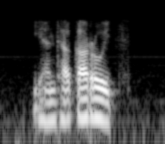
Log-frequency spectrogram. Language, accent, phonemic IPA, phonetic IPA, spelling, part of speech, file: Armenian, Eastern Armenian, /jentʰɑkɑˈrujt͡sʰ/, [jentʰɑkɑrújt͡sʰ], ենթակառույց, noun, Hy-ենթակառույց.ogg
- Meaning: infrastructure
